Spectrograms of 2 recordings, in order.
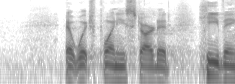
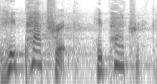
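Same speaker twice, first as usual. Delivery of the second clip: high calling out of a car window to a friend; 9 semitones higher than usual. Retold or imitated. Calling out to Patrick walking along the road, high-pitched. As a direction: call his name up high.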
